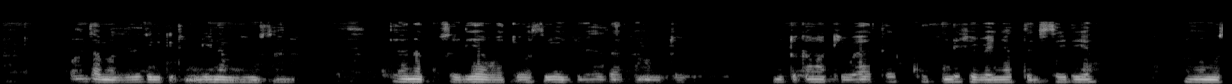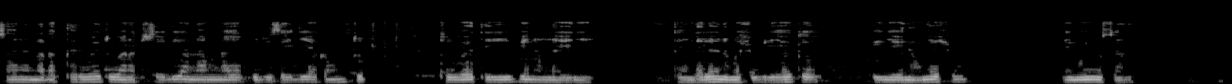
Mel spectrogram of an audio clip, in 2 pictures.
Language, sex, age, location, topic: Swahili, male, 36-49, Wajir, health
